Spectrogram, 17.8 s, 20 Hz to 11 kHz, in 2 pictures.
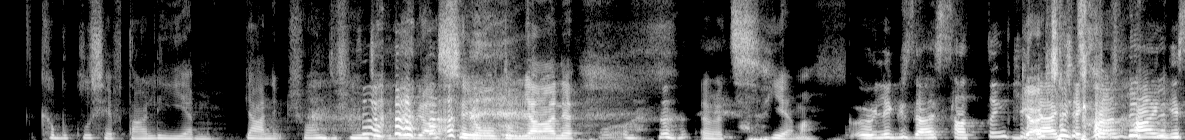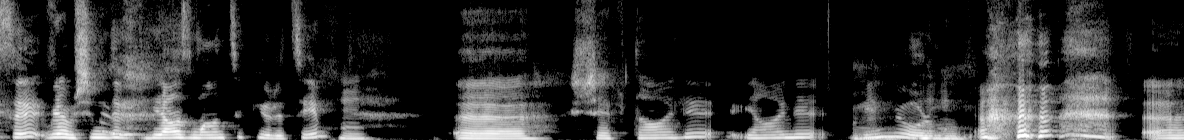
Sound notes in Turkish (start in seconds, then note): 2.4 kahkaha; 7.8 kahkaha; 16.2 kahkaha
